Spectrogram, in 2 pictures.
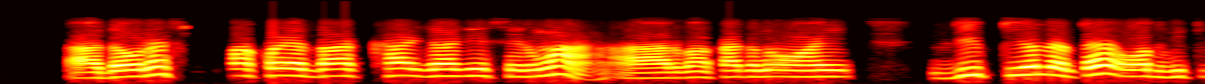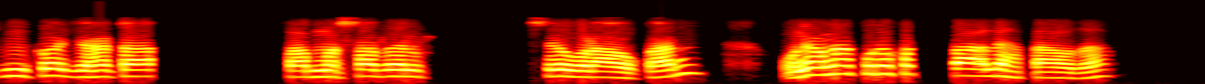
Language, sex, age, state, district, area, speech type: Santali, male, 45-60, West Bengal, Birbhum, rural, conversation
